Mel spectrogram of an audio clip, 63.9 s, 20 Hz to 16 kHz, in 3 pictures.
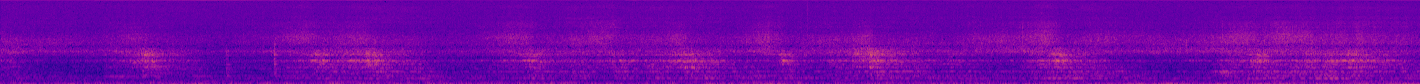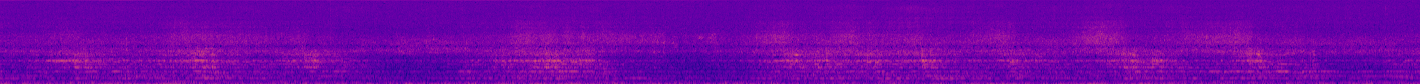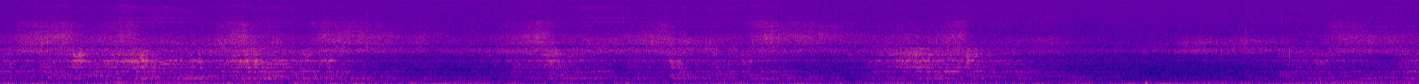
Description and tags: GGB suspender SE60SW
Contact mic recording of the Golden Gate Bridge in San Francisco, CA, USA at southeast suspender cluster #60. Recorded December 18, 2008 using a Sony PCM-D50 recorder with hand-held Fishman V100 piezo pickup and violin bridge.
wikiGong, contact, Fishman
